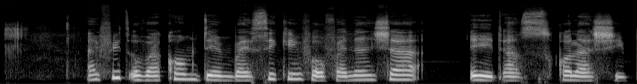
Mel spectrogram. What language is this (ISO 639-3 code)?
pcm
